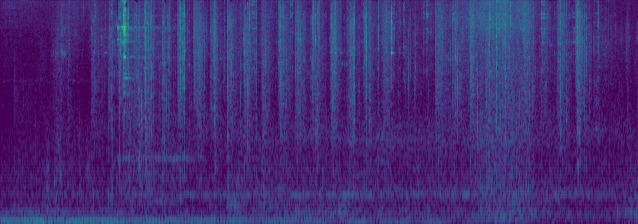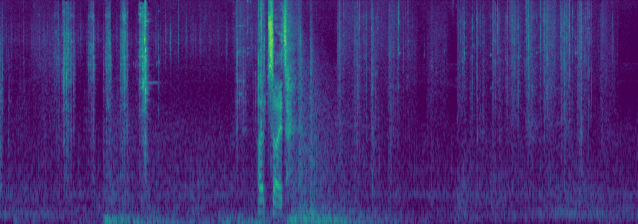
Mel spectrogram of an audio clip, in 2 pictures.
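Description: Footsteps crunch steadily over gravel and dirt.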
